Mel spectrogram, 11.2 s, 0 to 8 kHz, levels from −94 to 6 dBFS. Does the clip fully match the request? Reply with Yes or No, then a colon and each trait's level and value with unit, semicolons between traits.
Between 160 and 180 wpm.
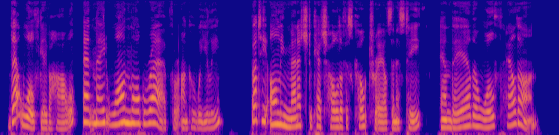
Yes: average, 175 wpm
